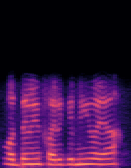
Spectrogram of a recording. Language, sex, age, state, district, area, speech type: Dogri, female, 18-30, Jammu and Kashmir, Udhampur, rural, conversation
